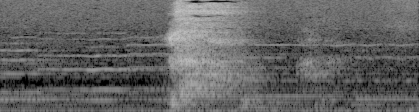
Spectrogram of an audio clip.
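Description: A man coughs once into his fist, a short burst about a second in, over soft background music.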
